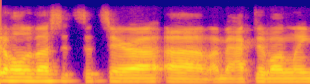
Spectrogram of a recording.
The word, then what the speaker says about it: Tsetserra: Again, we're active in Texas buying businesses, but you can get a hold of us at Setsera. It's spelled T-S-E-T-S-E-R-R-A.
